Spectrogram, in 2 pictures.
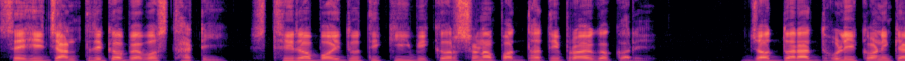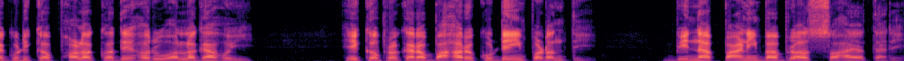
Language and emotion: Odia, neutral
